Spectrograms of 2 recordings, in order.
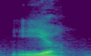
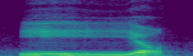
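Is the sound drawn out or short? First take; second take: short; drawn out. First: The two vowels are said quickly as one. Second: The two vowels are said slowly and separately. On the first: "짧게 발음하면" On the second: "이렇게 써놨지만"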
